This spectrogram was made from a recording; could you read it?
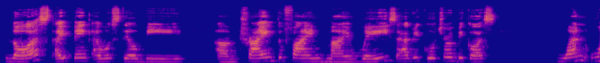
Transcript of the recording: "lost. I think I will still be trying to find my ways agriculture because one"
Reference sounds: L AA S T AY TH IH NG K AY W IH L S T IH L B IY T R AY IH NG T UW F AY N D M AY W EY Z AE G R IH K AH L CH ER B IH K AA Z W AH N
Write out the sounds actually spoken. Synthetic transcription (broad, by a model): L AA S T AY TH IH NG K AY W IH L S T IH L B IY T R AY IH NG T UW F AY N D M AY W EY S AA G R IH K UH L CH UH B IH K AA S W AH N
